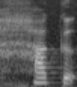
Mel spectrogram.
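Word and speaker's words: 泊: Âm ôn đọc là haku hoặc là paku tùy trường hợp.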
